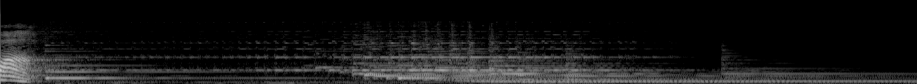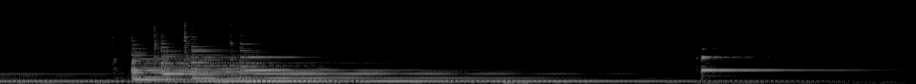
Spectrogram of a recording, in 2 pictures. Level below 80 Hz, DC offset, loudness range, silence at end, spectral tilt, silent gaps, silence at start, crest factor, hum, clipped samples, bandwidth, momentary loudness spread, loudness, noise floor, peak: -64 dBFS; under 0.1%; 13 LU; 1 s; -5.5 dB/octave; none; 0 s; 28 dB; none; under 0.1%; 7.6 kHz; 19 LU; -34 LUFS; -69 dBFS; -6 dBFS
